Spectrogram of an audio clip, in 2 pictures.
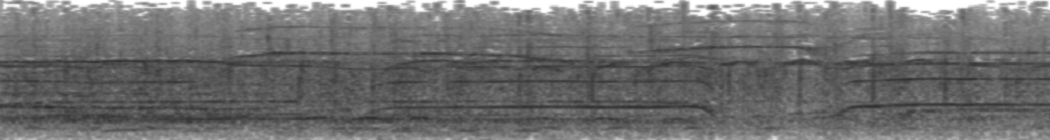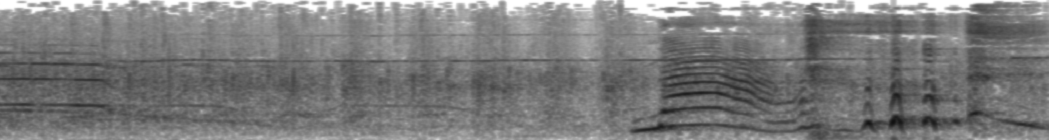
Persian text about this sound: تشویق کنید ببینم دوست دارید یا ندارید.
